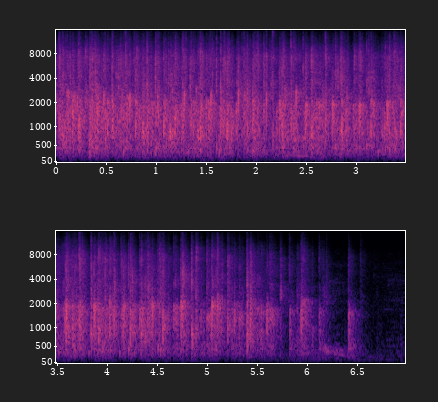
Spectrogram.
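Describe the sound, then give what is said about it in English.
An audience at a songwriting workshop applauds steadily for the songs just performed, a dense wash of many hands clapping at full volume that thins and fades out over the final second or so. “Just can we get another round of applause for this wonderful music?”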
